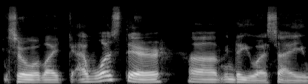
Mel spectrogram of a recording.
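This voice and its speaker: A man's voice: fairly low pitch, measured pace, a little mellow, no room sound, studio quality. A man in his forties from South Korea, a native Korean speaker with a Korean accent, talking casually in a rambling way with many fillers and self-corrections. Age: 40s. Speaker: channel host. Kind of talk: casual personal vlog monologue.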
